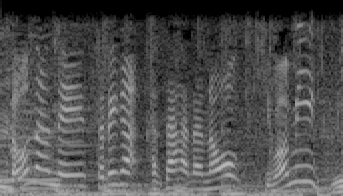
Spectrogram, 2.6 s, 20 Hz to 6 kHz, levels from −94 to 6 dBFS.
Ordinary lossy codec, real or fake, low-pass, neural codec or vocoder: Opus, 64 kbps; real; 5.4 kHz; none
